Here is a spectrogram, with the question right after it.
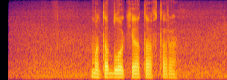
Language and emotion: Russian, neutral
